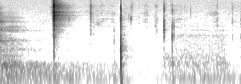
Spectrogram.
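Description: A few light clicks from a small X-wing toy model being handled as its landing gear is folded, with one sharp click just after a second in and small ticks near the end.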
